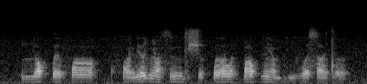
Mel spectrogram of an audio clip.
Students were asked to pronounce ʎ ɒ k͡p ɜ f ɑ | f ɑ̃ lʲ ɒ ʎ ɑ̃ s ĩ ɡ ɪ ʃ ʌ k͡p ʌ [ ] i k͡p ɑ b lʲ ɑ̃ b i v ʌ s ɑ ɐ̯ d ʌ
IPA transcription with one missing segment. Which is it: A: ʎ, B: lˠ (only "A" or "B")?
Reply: B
